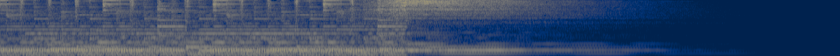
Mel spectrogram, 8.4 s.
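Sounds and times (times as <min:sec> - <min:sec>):
emotional background wedding music: 0:00.0 - 0:06.6.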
